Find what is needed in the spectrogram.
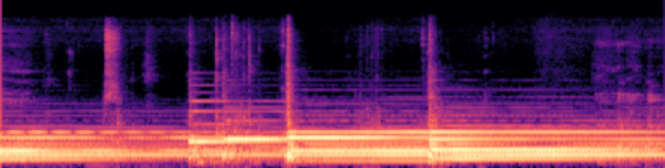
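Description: Piano playing slow, sustained gospel chords. A new chord is struck about a second in, another just before two seconds, and another near three seconds.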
